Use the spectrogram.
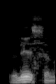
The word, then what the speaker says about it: listen: Listen. Observem o T mudo. Pula do S pro som de a listen.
